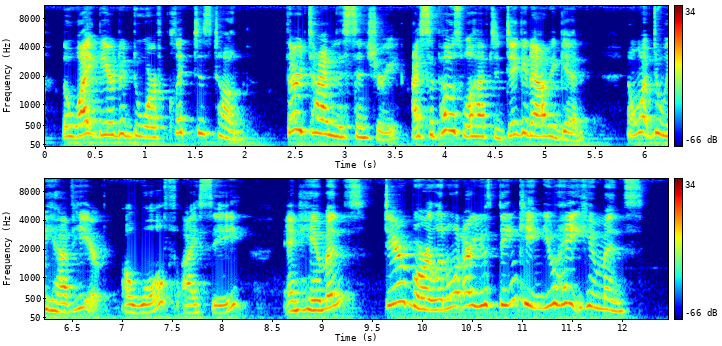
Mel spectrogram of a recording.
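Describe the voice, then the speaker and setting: A woman performs a put-on character voice. Her pitch sits high. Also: moderate pace. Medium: read story. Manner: cheerful, hearty.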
